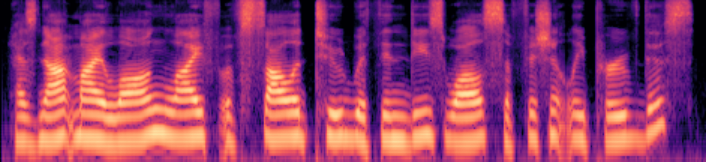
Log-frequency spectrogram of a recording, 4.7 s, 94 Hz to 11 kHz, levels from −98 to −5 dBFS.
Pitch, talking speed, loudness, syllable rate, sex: 190 Hz, 165 wpm, -17 LUFS, 5.0 syllables/s, female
